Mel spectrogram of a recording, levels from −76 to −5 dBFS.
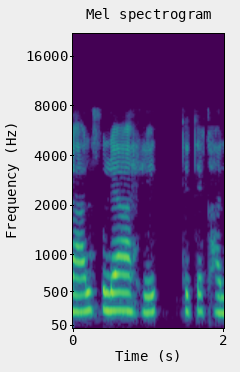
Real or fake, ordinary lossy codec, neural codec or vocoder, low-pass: real; none; none; none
